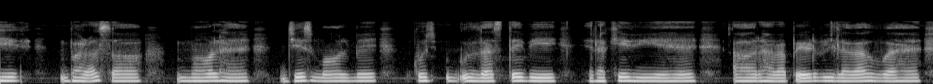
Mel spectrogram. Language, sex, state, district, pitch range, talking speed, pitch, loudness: Hindi, female, Uttar Pradesh, Gorakhpur, 155-165 Hz, 135 wpm, 160 Hz, -16 LUFS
